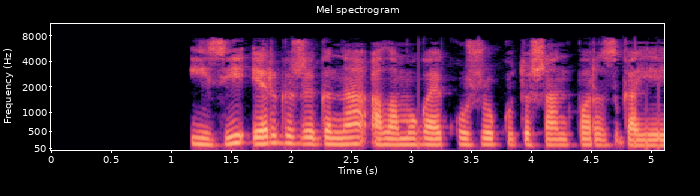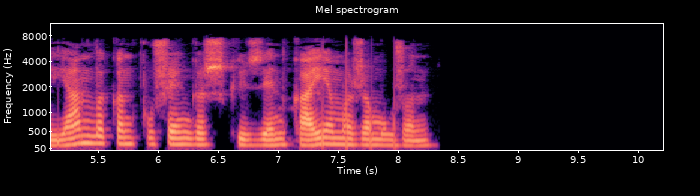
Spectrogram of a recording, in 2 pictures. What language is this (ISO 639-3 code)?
chm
